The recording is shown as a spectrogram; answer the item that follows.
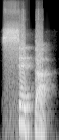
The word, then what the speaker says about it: zeta: Now, Z has 2 pronunciations. The letter Z has seta. Seta. So it's pronounced S-E-T-A. Seta. The letter is also pronounced as an S.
